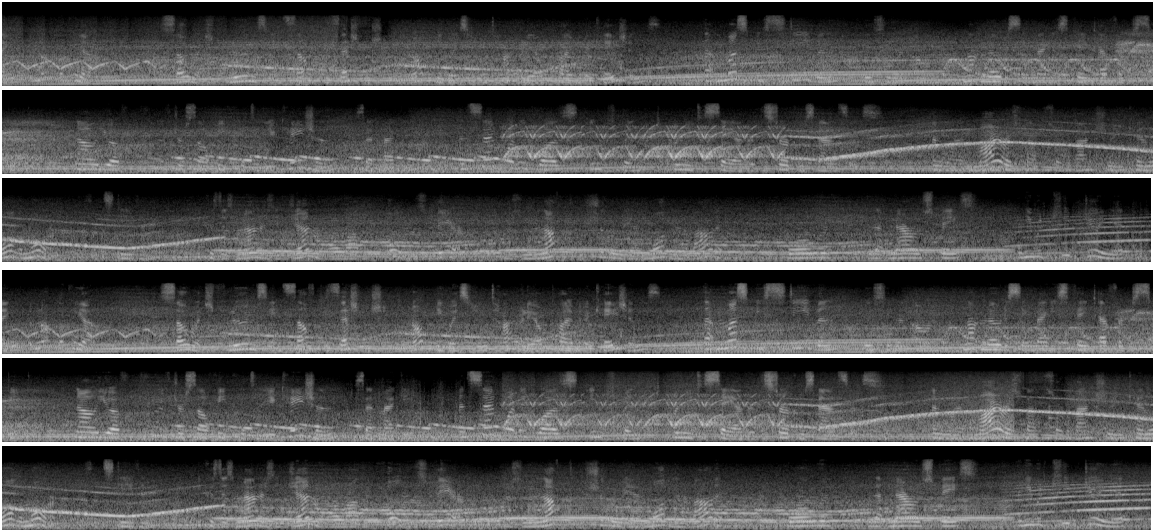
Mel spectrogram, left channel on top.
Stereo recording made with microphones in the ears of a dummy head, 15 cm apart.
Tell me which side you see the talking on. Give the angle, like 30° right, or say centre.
20° right.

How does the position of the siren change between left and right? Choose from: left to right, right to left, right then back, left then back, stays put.
left to right.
